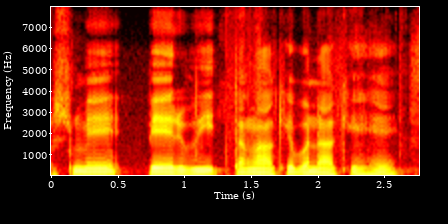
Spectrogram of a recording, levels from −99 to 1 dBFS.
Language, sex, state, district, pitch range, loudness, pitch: Hindi, male, Arunachal Pradesh, Papum Pare, 95-100 Hz, -17 LUFS, 95 Hz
